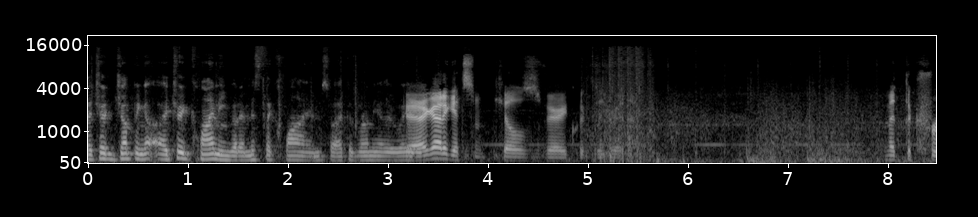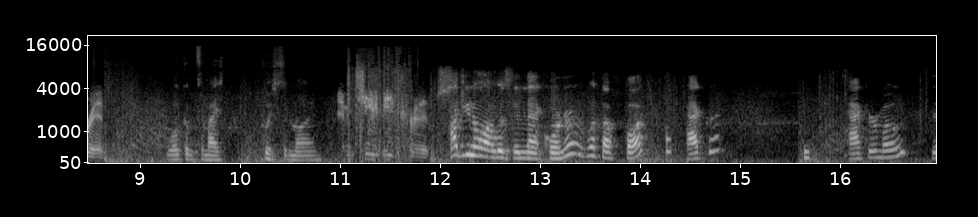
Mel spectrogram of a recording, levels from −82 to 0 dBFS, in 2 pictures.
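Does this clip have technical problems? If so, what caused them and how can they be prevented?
Yes. A call bitrate drop begins at 11.09 s and runs to the end: the encoder falls from 32 to 8 kbps, bandwidth narrows from 20 kHz to 8 kHz, and the sound turns muffled and rough, unlike packet loss, which brings gaps rather than steady dulling. Securing stable network capacity prevents it.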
